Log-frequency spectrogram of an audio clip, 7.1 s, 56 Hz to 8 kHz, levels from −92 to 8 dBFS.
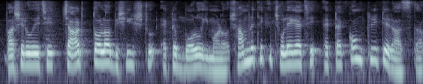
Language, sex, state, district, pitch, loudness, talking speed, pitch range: Bengali, male, West Bengal, North 24 Parganas, 175 Hz, -17 LUFS, 135 wpm, 155-195 Hz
